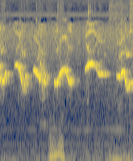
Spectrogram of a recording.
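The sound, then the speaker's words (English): A person whistles an imitation of an American robin's song. Several short, bright, warbling phrases rise and fall in pitch, separated by brief gaps, with a low voiced sound briefly underneath. “American robin.”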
